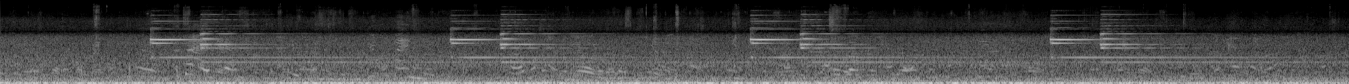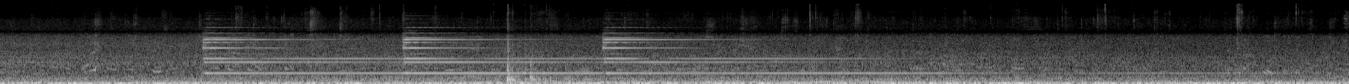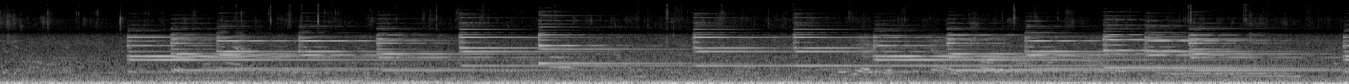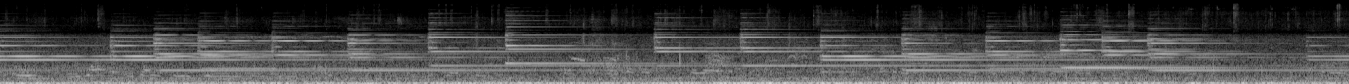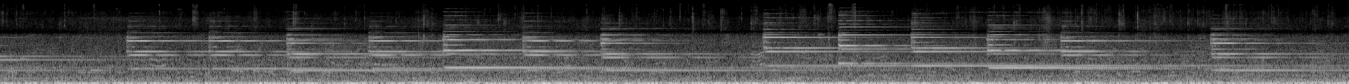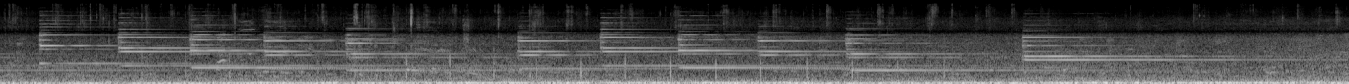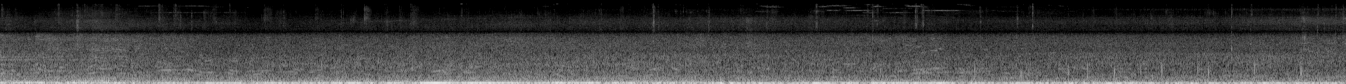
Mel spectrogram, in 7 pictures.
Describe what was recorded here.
Centre of the city, usually crowded. The recording done on a rainy day so the city life (noise) is less vivid than usual. Recorded on a Tascam DR-05 with Roland CS-10EM in-ear binaural microphones.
